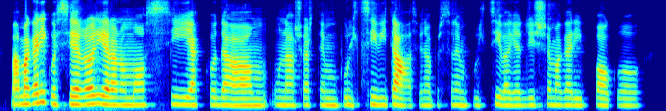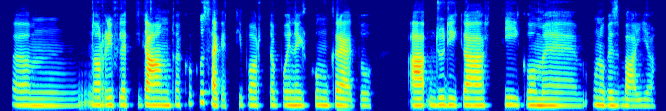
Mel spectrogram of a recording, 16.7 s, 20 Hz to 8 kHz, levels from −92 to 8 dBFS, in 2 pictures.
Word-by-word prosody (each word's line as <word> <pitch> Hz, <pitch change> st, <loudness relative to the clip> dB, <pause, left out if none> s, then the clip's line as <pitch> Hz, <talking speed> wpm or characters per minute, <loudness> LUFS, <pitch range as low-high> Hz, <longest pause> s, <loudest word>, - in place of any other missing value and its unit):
Ma -, -, +5 dB
magari 240 Hz, +5 st, +8 dB
questi 215 Hz, -3 st, -3 dB
errori 210 Hz, +2 st, +7 dB
erano 200 Hz, -2 st, +6 dB
mossi 195 Hz, +1 st, -4 dB
ecco, 190 Hz, 0 st, -1 dB
da, 180 Hz, -2 st, +3 dB
mhmm, 180 Hz, 0 st, -5 dB
una 190 Hz, -1 st, -4 dB
certa 190 Hz, +1 st, -10 dB
impulsività, 190 Hz, 0 st, +1 dB
sei 175 Hz, +2 st, -18 dB
una 185 Hz, -1 st, -8 dB
persona 190 Hz, +1 st, -14 dB
impulsiva 185 Hz, +1 st, -7 dB
che 180 Hz, 0 st, -6 dB
agisce 185 Hz, +2 st, -8 dB
magari 185 Hz, -1 st, -6 dB
poco, 180 Hz, -1 st, -5 dB, 0.4 s
ehm, 180 Hz, -2 st, -8 dB
non 195 Hz, 0 st, -2 dB
rifletti 195 Hz, 0 st, -6 dB
tanto, 190 Hz, 0 st, +4 dB
ecco 195 Hz, +3 st, -13 dB
cos'è 230 Hz, -6 st, 0 dB
che 165 Hz, -2 st, -17 dB
ti 195 Hz, -, -19 dB
porta 185 Hz, 0 st, -8 dB
poi 185 Hz, +1 st, -6 dB
nel 185 Hz, 0 st, -3 dB
concreto 180 Hz, -3 st, -3 dB, 0.5 s
a 180 Hz, 0 st, +6 dB
giudicarti 185 Hz, 0 st, -2 dB
come 180 Hz, -2 st, -3 dB
uno 195 Hz, -3 st, -4 dB
che 180 Hz, 0 st, -5 dB
sbaglia? 170 Hz, -2 st, -7 dB
185 Hz, 135 wpm, -23 LUFS, 180-195 Hz, 0.5 s, magari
